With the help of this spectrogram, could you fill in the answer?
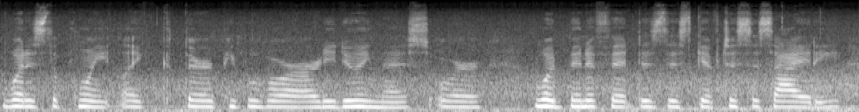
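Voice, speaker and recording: The voice moves at a moderate pace. Its intonation is monotone and flat. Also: woman. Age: 20s. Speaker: vlogger. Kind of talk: personal vlog monologue.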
